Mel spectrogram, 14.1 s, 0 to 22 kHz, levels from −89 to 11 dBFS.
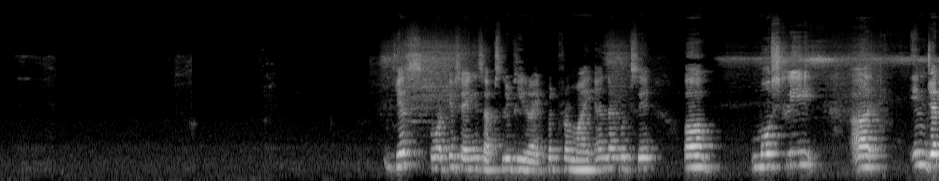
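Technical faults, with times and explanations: Nothing technical goes wrong anywhere in this bit of speech, so there's nothing to flag here.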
